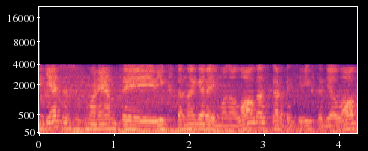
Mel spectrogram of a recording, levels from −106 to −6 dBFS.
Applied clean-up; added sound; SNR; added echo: none; none; none; reverberation time 0.3 s.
